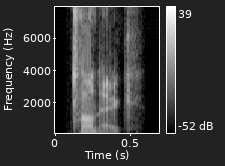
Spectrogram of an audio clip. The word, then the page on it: tonic: British English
